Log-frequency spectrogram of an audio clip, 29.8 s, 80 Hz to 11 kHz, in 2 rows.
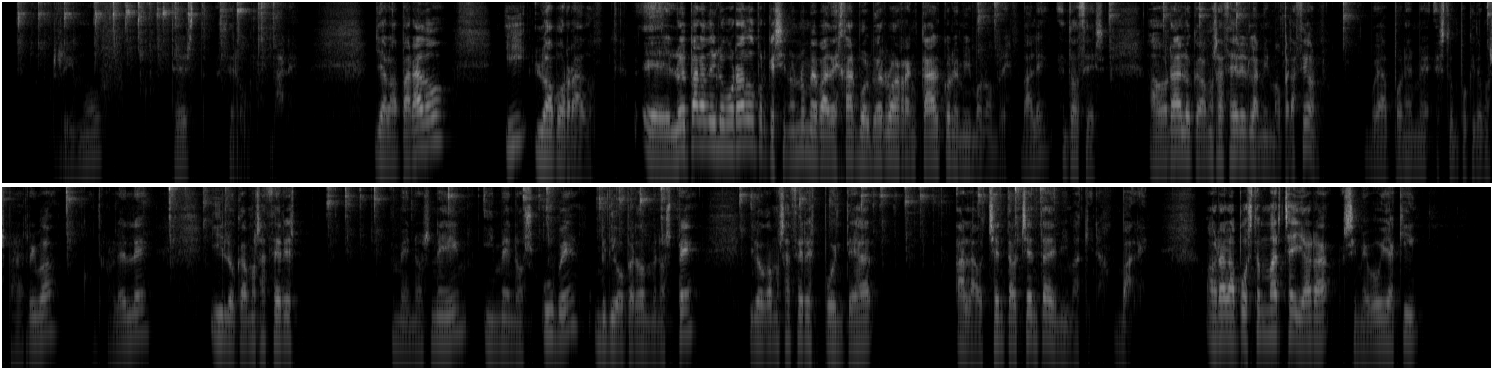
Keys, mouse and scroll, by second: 0.0-2.3 typing, 9.9 ctrl+p, 11.1 ctrl+p, 11.6 ctrl+p, 12.0 ctrl+p, 14.9 ctrl+k, 15.5 ctrl+l, 16.6 space, 18.3 alt+b, 18.6 alt+b, 19.4-25.3 typing, 28.5-29.7 drag.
